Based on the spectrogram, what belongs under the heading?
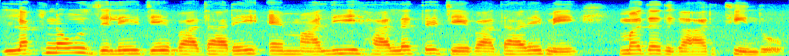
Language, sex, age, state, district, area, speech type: Sindhi, female, 18-30, Uttar Pradesh, Lucknow, urban, spontaneous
